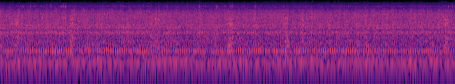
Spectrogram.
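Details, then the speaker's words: After diamond-honing the tool to a sharp edge, leaving a shiny surface: steady hum with even light cutting hiss and faint regular ticks, no chatter or squeal; normal cutting. "a few minutes with a diamond hone and makes a lot of difference on the way that thing's cutting"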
